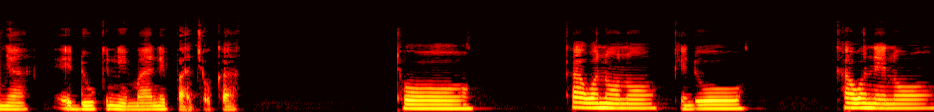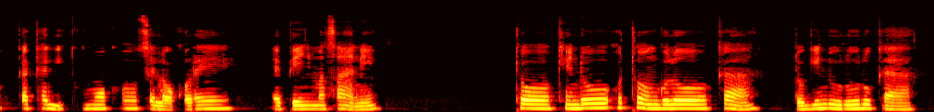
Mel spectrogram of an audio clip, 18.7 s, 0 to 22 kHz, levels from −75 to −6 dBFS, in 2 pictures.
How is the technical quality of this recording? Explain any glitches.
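The recording has plainly audible compression damage throughout. The speech sounds like HE-AAC compression, likely at a low bitrate such as 16 kbps. Its treble is rebuilt from copied lower bands, so s sounds turn gritty and metallic up to a 12.4 kHz ceiling. That bright but false treble is what sets it apart from simple low-pass dullness.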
